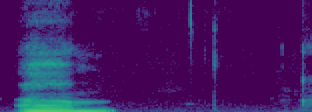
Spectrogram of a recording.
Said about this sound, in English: sorry, I was about to burp.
